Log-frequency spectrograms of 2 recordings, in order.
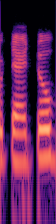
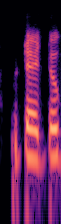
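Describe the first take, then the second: First: टैटो with the PO of potato dropped; weak syllable deletion. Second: Said in the usual way. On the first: Retold or imitated. Lecturer shows a child dropping syllables, टैटो without first syllable. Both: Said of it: "पोटैटो की जगह वो टैटो".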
